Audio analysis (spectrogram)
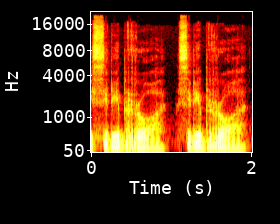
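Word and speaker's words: серебро: more like simply right note that we're not hearing a ye sound there we're not saying or something but simply siri bro similarly ya when stressed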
